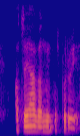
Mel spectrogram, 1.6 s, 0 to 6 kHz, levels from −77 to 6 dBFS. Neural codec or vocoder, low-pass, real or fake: codec, 16 kHz, 0.9 kbps, LongCat-Audio-Codec; 5.4 kHz; fake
